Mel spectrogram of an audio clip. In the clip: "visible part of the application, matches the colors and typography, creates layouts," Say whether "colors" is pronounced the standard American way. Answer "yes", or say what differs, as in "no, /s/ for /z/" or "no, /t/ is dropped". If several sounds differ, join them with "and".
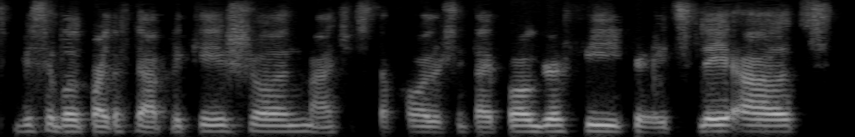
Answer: no, /s/ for /z/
